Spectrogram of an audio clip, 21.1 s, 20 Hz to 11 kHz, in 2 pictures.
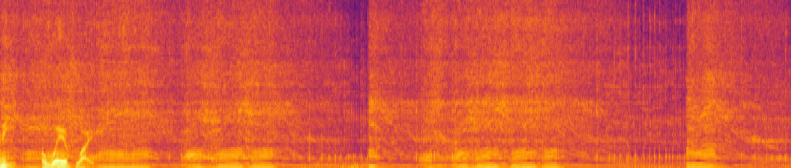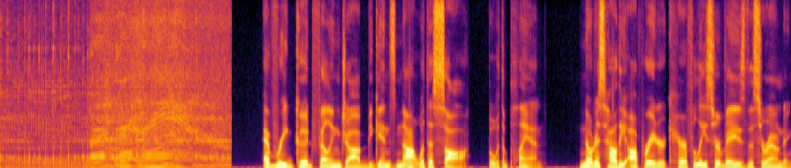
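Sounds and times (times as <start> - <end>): chainsaw engine revving: 0.0 - 13.6.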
